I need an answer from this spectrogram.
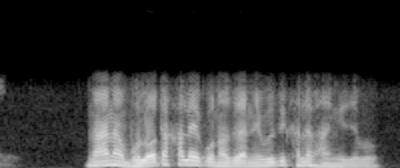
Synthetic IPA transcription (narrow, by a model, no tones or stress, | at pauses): najnabʱulɔtakʰalɛːkʊnazɔanibuzikʰalɛbʱaŋɡizabɔ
